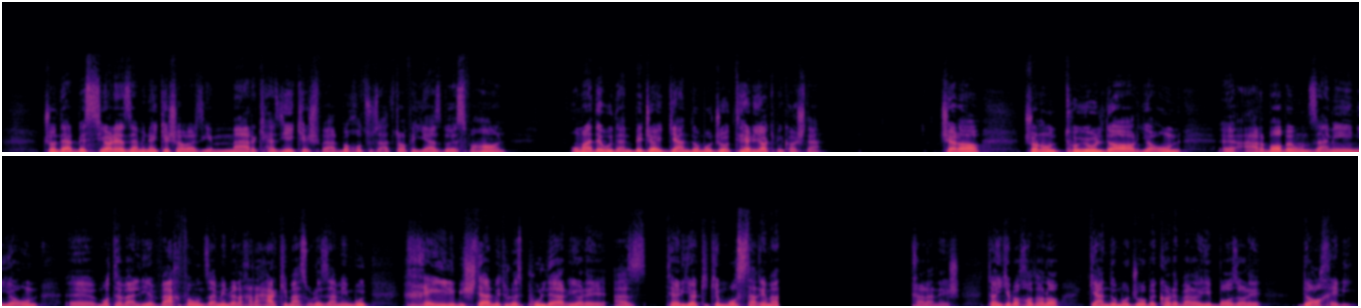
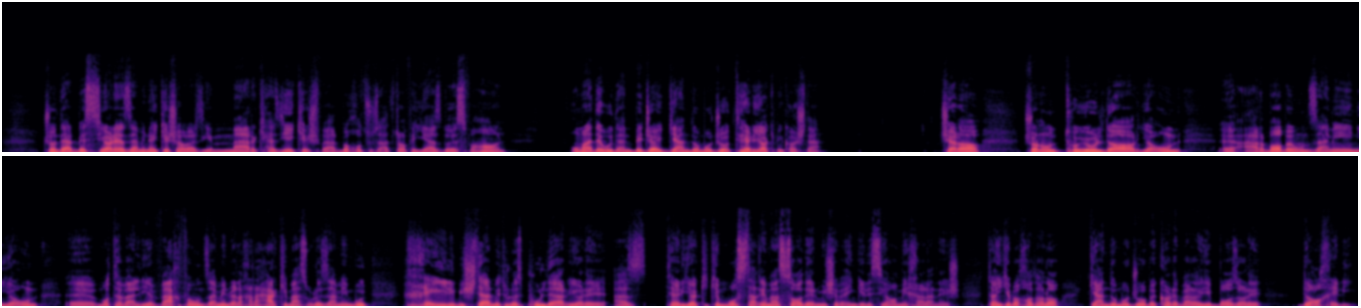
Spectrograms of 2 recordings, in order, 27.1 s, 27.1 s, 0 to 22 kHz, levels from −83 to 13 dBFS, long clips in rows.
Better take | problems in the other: second | audio cutting out; at 21 s for 1.5 s

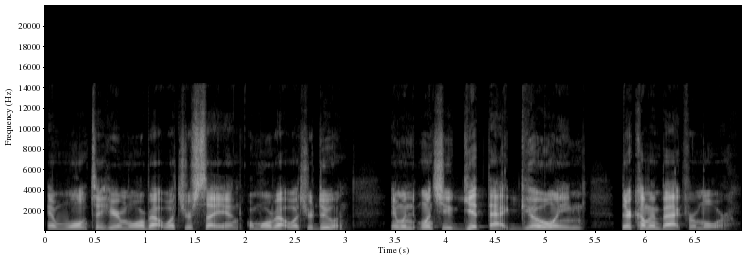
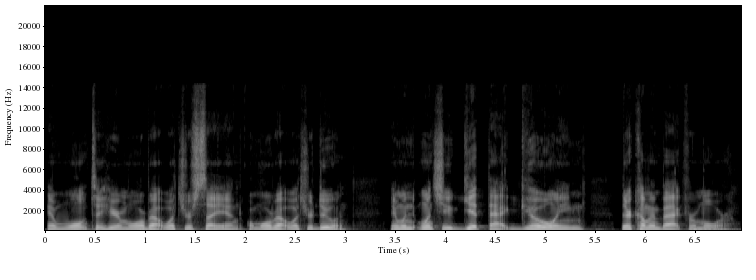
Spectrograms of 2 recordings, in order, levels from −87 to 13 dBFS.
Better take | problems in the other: second | thin; very; fading below 800 Hz

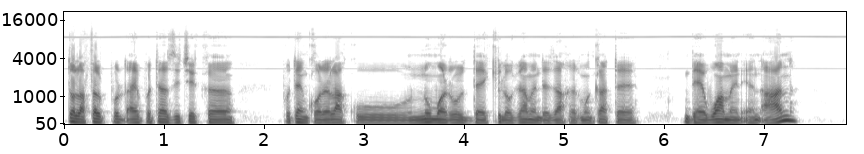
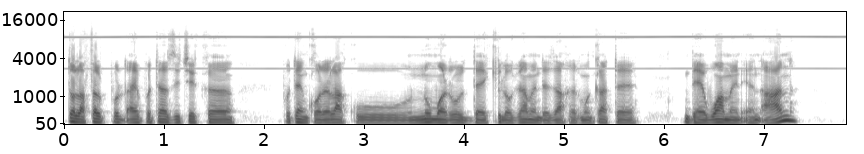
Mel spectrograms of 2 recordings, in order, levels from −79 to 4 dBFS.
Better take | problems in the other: first | high-pitched whine; loud; throughout; 9 kHz, 10 dB below the speech; faint in the first

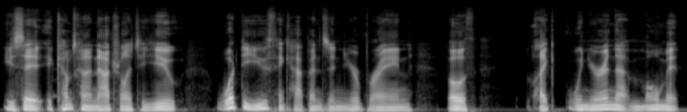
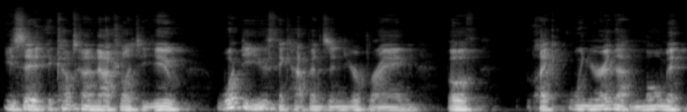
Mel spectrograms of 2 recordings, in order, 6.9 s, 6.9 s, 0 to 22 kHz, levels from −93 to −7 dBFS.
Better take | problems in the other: first | room echo; slight; dies away in 0.4 s // off-mic speech; somewhat distant

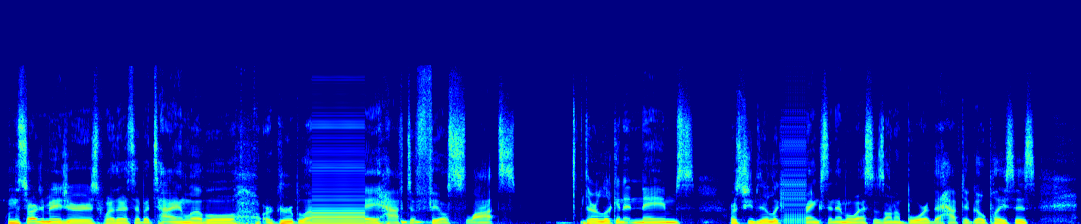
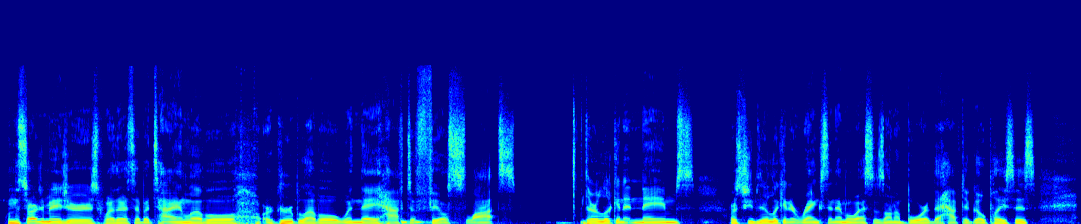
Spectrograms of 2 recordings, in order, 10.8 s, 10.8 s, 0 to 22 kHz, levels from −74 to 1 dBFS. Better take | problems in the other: second | audio freezing; at 3 s for 0.5 s and at 8 s

